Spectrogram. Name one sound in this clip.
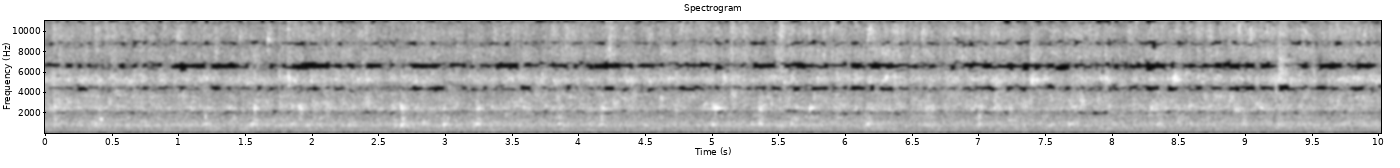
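Air bubbles burble through the water of an aquarium.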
